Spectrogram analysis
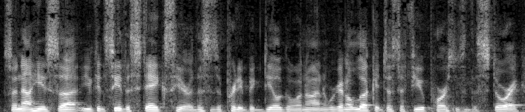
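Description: Texan male pastor, jokey and animated sermon delivery, middle-pitched voice. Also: quick pace. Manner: jokey, animated, many restarts and fillers.

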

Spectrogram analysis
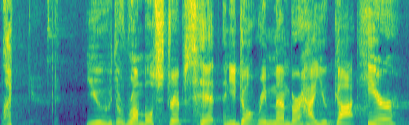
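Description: A middle-aged man preaches in a high, light voice, mixing jokes about himself with earnest calls to his listeners. His words ring out with a long reverb, as in a large church hall. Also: a little slow, fairly bright tone. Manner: conversational, self-deprecating humor, rising to urgent appeals. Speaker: pastor. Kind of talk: sermon with humorous stories.

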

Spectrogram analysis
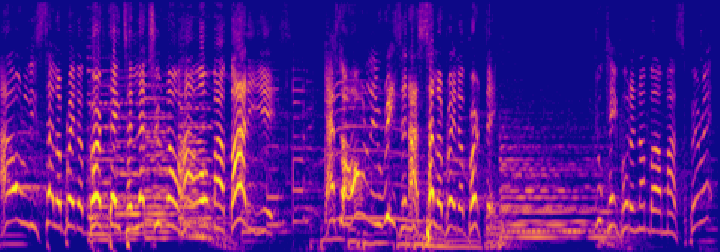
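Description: A middle-aged man preaching a fervent sermon in a church, shouting and calling out hallelujah again and again. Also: very high-pitched, moderate pace. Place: church sanctuary. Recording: long church reverb with faint music.

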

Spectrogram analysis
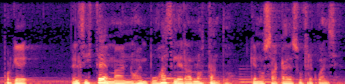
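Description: A man preaching a sermon as a pastor, swinging from loud urgent build-ups to hushed, quiet lines. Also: medium pitch, fairly quick, music in the background.

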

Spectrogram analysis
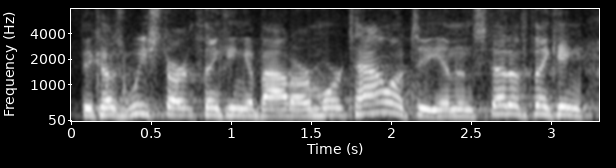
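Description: A man in his forties delivers a reflective sermon in a notably high voice. He speaks to a congregation in a room and mixes in dry, self-deprecating humor. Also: fairly even intonation, fast. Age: 40s. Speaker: pastor.

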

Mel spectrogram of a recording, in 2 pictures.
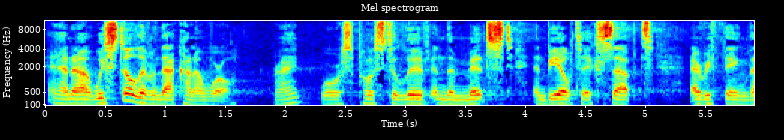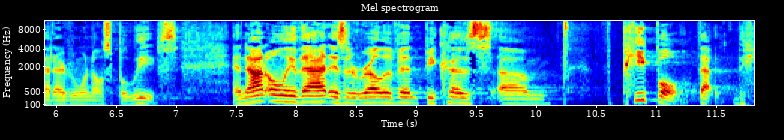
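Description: A man preaching in an informal, conversational and slightly hesitant way, with a congested, nasal voice. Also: a little high. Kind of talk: informal church sermon with scripture reading and prayer. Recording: long hall reverb.

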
